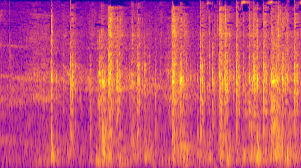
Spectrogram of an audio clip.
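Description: Sewing machine stitching through the middle of a trouser design, a quick irregular mechanical patter of needle strokes close by, fairly quiet with no talk.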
